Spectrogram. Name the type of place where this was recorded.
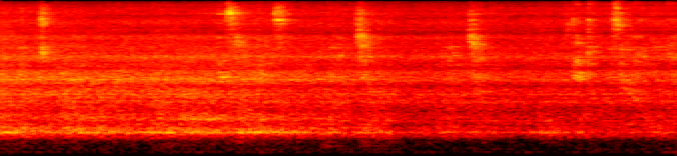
subway train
